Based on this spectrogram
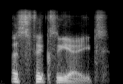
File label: "asphyxiate", British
